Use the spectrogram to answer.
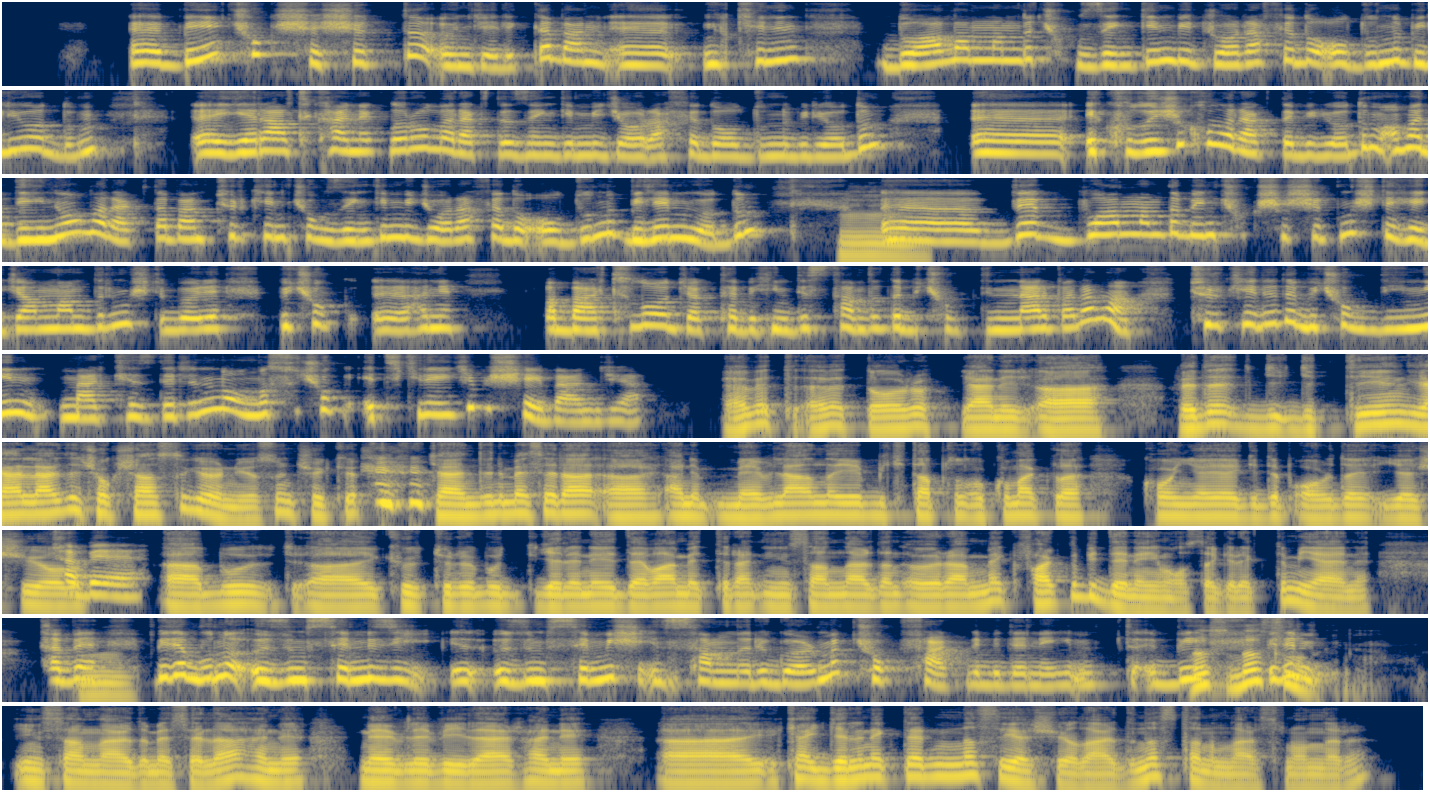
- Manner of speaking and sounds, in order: other background noise; chuckle
- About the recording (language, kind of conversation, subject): Turkish, podcast, Bir şehir seni hangi yönleriyle etkiler?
